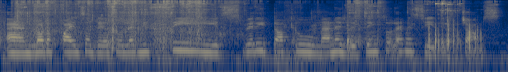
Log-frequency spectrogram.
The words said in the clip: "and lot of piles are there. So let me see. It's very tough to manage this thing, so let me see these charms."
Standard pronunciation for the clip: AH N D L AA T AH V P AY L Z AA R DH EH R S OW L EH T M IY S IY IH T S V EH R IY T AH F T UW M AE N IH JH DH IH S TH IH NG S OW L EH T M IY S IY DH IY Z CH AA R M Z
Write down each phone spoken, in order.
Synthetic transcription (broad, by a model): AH N D L AA T AH V F AY L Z AA R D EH R S OW L EH T M IY S IY IH T S V EH R IY T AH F T UW M AE N IH JH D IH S T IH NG S OW L EH T M IY S IY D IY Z CH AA M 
